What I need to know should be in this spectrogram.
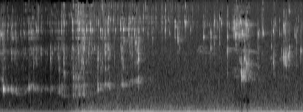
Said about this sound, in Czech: Takže třeba tam slyšíte, že se napouští nějaká nádoba.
